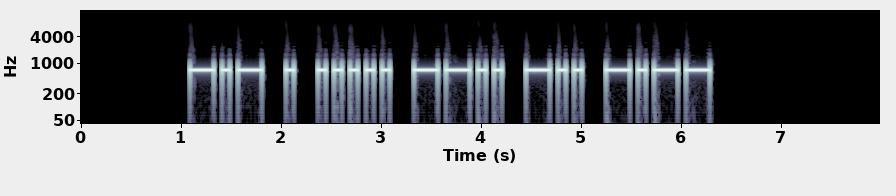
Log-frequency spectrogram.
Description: Morse code, heard as a keyed tone, about 15 wpm, 700 Hz. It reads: KE5ZDY
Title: USA Call Signs - 6 Characters - Repeated 3x - 15wpm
